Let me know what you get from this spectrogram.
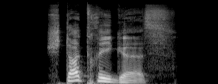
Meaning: strong/mixed nominative/accusative neuter singular of stottrig
- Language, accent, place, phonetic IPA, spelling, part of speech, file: German, Germany, Berlin, [ˈʃtɔtʁɪɡəs], stottriges, adjective, De-stottriges.ogg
